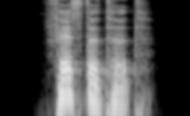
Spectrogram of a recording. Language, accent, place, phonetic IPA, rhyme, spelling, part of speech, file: German, Germany, Berlin, [ˈfɛstətət], -ɛstətət, festetet, verb, De-festetet.ogg
- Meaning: inflection of festen: 1. second-person plural preterite 2. second-person plural subjunctive II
